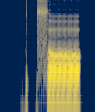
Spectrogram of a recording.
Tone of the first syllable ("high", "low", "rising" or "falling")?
low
